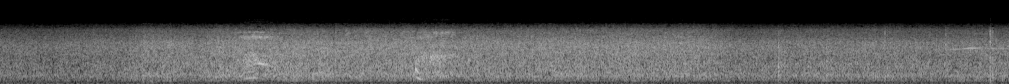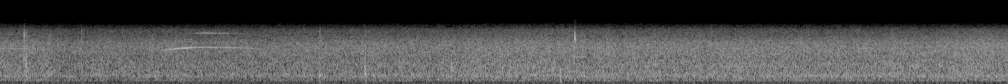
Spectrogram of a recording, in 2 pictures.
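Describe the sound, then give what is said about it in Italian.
Water of the Trevi Fountain in Rome splashes and rushes in a steady, dense roar that holds evenly for the whole stretch, fairly loud, with no voices over it. “Ad Anita all'improvviso appare Fontana di Trevi, rimane folgorata e vi entra.”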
